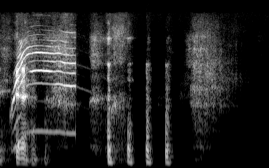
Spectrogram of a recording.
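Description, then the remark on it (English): A person does a drawn-out, wavering meow imitation, followed by a few short, clipped cat-like yowls and a breathy trailing sound, fairly loud with no other talk. “So if you drink out the plate, you become like a human cat. you turn into a cat.”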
